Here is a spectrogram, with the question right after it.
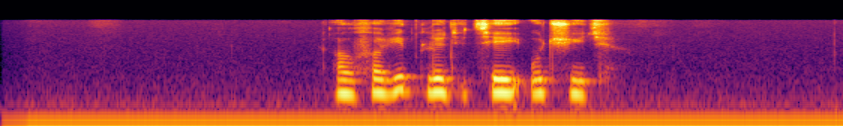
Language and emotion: Russian, neutral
